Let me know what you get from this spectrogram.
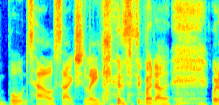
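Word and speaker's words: Bootshaus: um and even that for example I played boots house I played there twice now I played the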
